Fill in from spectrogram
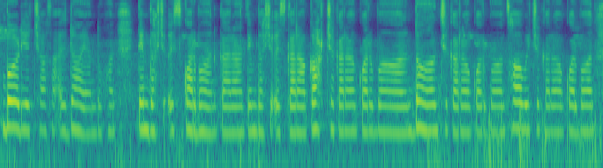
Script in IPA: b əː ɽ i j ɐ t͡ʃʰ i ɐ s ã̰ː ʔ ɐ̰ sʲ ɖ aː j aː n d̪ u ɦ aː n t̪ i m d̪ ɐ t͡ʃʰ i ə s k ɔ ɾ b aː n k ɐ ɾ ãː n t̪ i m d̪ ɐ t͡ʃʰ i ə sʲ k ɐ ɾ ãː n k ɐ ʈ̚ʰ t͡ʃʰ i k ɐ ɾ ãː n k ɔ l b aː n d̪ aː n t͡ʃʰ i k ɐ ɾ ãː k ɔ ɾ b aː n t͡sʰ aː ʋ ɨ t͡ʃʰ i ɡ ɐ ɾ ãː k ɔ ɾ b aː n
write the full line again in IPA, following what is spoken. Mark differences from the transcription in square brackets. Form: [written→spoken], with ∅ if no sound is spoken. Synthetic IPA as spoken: b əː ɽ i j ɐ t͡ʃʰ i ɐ s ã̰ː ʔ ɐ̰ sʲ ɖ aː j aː n d̪ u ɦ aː n t̪ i m d̪ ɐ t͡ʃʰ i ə s k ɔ ɾ b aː n k ɐ ɾ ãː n t̪ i m d̪ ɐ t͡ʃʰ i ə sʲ k ɐ ɾ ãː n k ɐ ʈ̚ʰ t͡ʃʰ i k ɐ ɾ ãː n k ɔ [l→ɾ] b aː n d̪ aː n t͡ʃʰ i k ɐ ɾ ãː k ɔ ɾ b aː n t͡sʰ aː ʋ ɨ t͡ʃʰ i [ɡ→k] ɐ ɾ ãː k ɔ ɾ b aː n

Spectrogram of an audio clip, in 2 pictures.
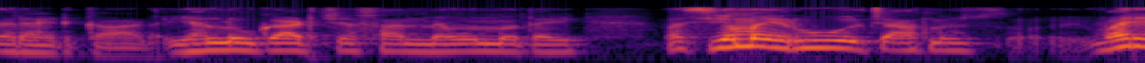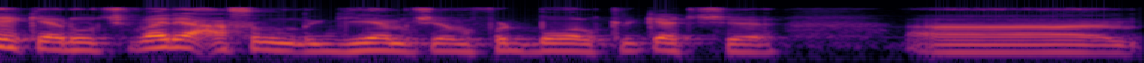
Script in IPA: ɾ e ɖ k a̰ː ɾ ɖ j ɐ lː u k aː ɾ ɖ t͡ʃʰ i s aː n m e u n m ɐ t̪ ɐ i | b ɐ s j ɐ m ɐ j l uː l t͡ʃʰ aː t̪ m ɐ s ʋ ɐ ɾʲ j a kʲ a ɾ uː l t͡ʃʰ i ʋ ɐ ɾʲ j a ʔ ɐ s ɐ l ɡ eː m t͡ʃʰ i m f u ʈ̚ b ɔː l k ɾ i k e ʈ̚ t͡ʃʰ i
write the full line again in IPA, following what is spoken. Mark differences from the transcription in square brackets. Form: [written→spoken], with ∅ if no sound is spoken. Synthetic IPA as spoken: ɾ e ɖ k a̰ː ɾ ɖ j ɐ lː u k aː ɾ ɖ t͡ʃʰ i s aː n m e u n m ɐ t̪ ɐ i | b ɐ s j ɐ m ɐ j [l→ɾ] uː l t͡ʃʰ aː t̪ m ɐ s ʋ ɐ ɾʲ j a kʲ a ɾ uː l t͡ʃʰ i ʋ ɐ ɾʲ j a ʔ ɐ s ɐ l ɡ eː m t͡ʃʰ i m f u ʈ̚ b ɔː l k ɾ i k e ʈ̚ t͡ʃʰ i

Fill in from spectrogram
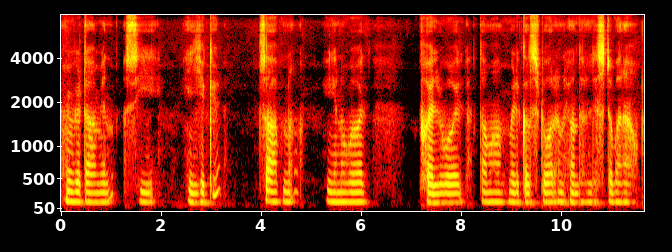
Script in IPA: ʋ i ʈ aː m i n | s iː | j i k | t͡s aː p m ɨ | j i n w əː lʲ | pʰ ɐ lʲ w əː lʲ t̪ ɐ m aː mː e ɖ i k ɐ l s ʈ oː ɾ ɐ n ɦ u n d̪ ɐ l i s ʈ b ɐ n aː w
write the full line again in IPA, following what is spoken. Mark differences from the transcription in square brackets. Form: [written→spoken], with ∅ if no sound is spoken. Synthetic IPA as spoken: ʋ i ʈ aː m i n | s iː | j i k | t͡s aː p [m→n] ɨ | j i n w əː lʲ | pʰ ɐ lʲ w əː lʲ t̪ ɐ m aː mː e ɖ i k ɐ l s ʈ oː ɾ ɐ n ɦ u n d̪ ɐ l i s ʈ b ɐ n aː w

